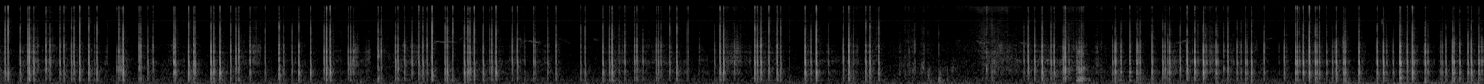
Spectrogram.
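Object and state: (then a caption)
Paperback manga book tapped with nails. Long acrylic nails tap rapidly on the glossy card back cover of a No.6 paperback manga volume with solid paper pages, then move to the front cover. The result is a dense stream of crisp, dry, bright clicks with almost no low end and no ring. The tapping thins briefly around the tenth second before picking back up.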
